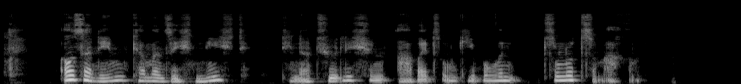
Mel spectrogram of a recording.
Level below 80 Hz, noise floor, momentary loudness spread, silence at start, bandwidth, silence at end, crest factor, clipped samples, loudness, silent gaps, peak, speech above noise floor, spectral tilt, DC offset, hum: -54 dBFS; -76 dBFS; 17 LU; 0.1 s; 11.5 kHz; 1 s; 20 dB; under 0.1%; -24 LUFS; none; -4 dBFS; 52 dB; -7 dB/octave; under 0.1%; none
